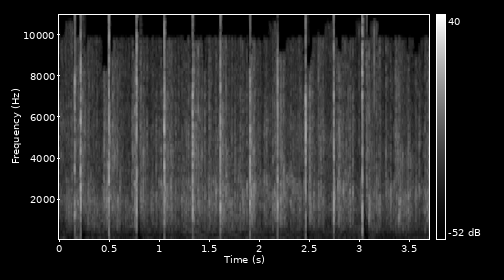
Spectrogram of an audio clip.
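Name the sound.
audience applause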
